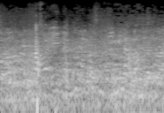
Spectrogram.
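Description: Chatter of many voices in a large hall, with one sharp knock about half a second in as a plastic jug of beer is set down on a table.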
